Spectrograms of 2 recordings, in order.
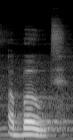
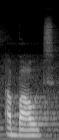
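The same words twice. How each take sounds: First: It is said with a Canadian accent. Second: It is said with an American accent. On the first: "E ele diz about" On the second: "Os americanos dizem about"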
